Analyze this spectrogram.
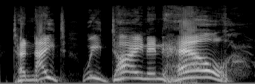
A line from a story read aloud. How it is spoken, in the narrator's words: the brother yells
